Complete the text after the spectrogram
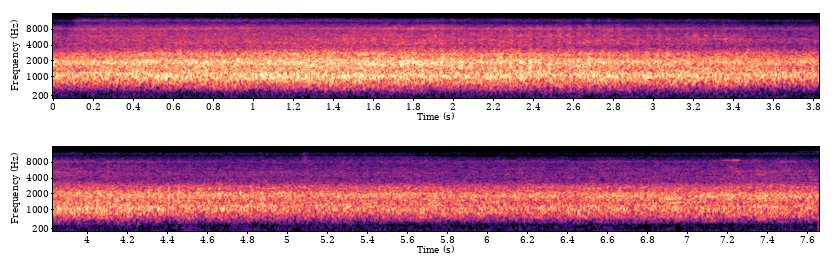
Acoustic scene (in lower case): street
